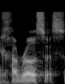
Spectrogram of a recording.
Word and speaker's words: charoset: By the way, the joke about charoset of the liver works even better if you pronounce it the Yiddish way and say charosis of the liver.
